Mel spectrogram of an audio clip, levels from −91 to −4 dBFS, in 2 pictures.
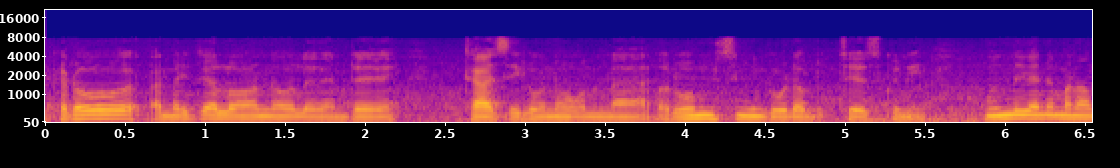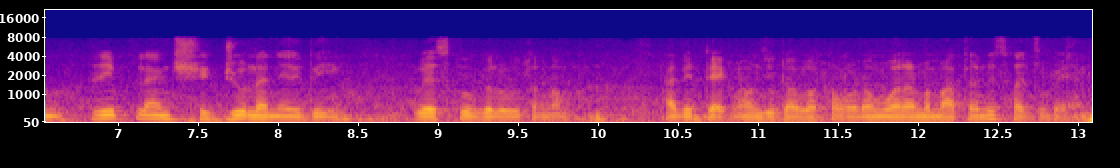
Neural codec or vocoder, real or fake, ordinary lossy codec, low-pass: codec, 16 kHz, 2 kbps, FunCodec, trained on LibriTTS, 25 frames a second; fake; none; none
